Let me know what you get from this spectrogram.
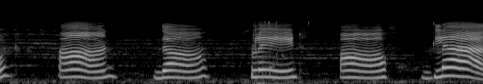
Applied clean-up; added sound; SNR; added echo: none; Splash, splatter; 19 dB; none.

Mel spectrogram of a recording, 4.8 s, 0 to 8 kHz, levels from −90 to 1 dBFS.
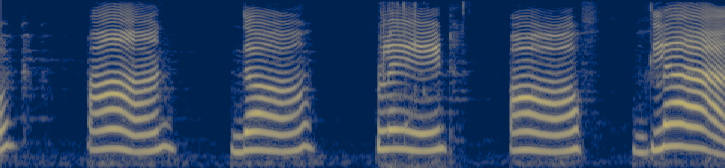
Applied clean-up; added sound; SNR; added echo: neural mask model RNNoise.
